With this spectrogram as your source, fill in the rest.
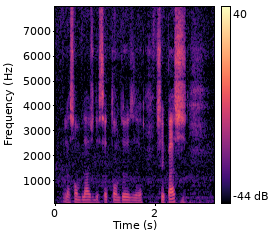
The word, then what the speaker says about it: Scheppach: Donc il y a ceux qui la prononcent chez PAC, mais en fait c'est une marque allemande qui a été créée depuis 1920 par un monsieur qui s'appelle chez Pasch. Ça se prononce comme ça en allemand. Et donc elle s'appelle chez Pasch et pas chez PAC.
